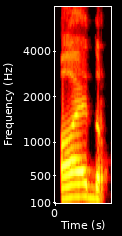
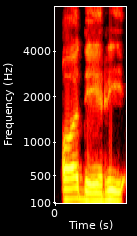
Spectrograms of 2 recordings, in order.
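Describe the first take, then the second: First: The word ends on a bare r sound. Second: The word ends with an i vowel after r. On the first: The reader stops at this word. "র কে ওয়াকফের ক্ষেত্রে সাকিন করে ফেলবো" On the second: The reading continues without stopping. "র জের রি"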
